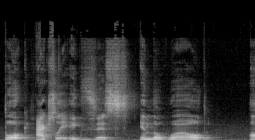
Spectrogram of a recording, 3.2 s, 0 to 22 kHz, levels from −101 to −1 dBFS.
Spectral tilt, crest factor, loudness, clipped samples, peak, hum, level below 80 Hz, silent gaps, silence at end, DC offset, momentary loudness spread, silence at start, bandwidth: -4 dB/octave; 20 dB; -28 LUFS; under 0.1%; -8 dBFS; none; -56 dBFS; none; 0 s; under 0.1%; 7 LU; 0.05 s; 17.5 kHz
